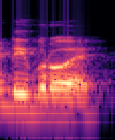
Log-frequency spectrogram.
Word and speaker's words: de Broglie: फिर आए डिब्रॉय, लुई डिब्रॉय, इनके नाम की प्रोनाउंसिएशन है डिब्रॉय।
